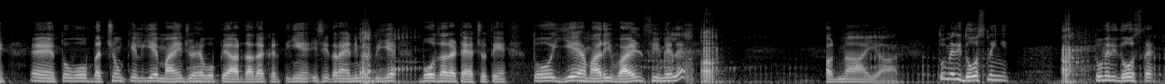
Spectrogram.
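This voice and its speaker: A man's voice: on the high side, a little hiss or hum. A man giving casual, rambling vlog commentary outdoors at an animal farm. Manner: chatty, rambling, with many fillers. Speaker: vlogger and animal farm keeper.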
